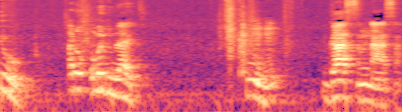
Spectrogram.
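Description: A young man answers with a laugh in his voice.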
